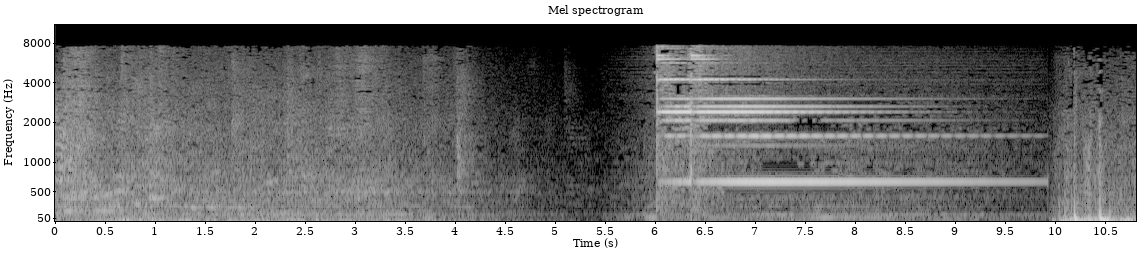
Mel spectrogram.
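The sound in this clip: A single bell strike rings out after a stretch of talk, with a sharp onset and bright sustained tones that slowly fade over about four seconds before another brief sound follows.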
